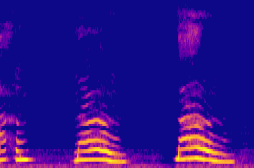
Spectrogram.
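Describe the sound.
A human voice imitates a kitten's meowing: a short high mew, then two longer, drawn-out meows that rise and fall, clear, with pauses between.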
